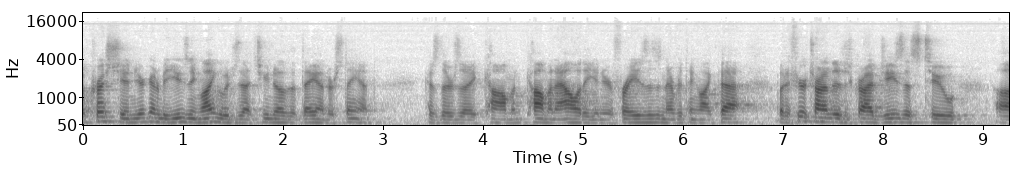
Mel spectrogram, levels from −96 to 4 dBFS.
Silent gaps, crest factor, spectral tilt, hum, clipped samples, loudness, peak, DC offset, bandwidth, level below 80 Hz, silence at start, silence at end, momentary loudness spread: none; 22 dB; -5 dB/octave; none; under 0.1%; -32 LUFS; -10 dBFS; under 0.1%; 18.5 kHz; -72 dBFS; 0 s; 0 s; 11 LU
